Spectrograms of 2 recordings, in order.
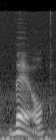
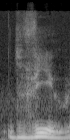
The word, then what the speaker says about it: view: Came into my veil. View, not veil.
